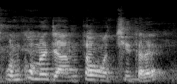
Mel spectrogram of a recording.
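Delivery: ordinary talk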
